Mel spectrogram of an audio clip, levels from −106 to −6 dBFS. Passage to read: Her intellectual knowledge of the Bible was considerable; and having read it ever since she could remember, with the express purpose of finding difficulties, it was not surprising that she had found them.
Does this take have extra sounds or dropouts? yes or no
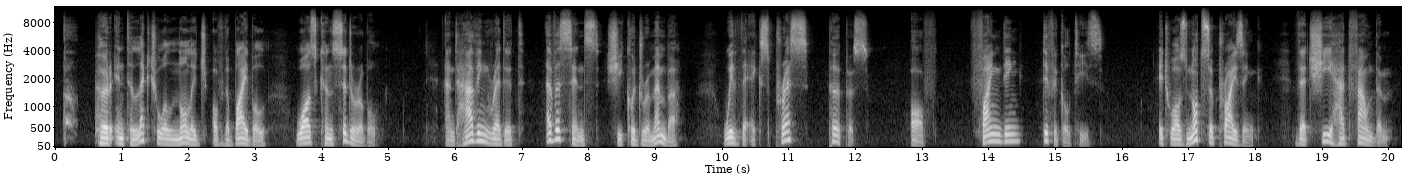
yes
